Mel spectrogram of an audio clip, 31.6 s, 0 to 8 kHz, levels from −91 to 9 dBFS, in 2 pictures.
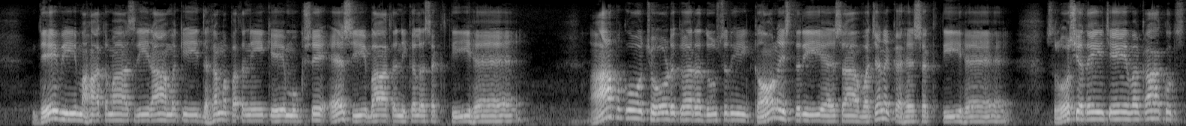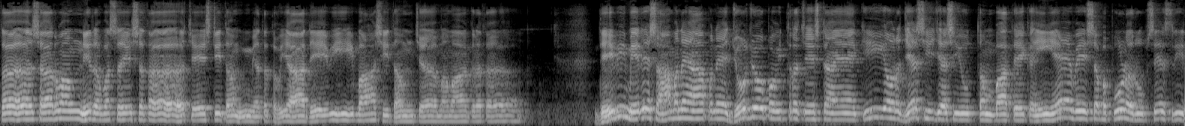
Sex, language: male, Hindi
